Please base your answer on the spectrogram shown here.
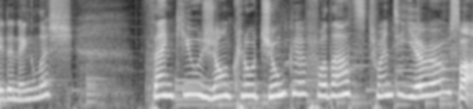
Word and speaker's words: Jean-Claude Juncker: For those of you unaware, Jean-Claude Juncker, that's how you pronounce his name, was once Prime Minister of Luxembourg.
